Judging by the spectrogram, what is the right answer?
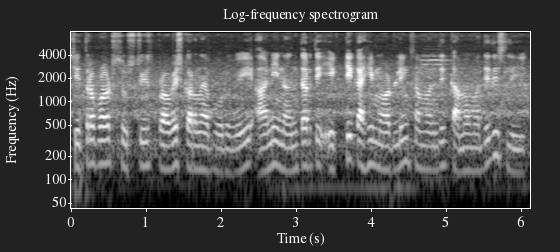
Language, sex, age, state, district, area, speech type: Marathi, male, 18-30, Maharashtra, Akola, rural, read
